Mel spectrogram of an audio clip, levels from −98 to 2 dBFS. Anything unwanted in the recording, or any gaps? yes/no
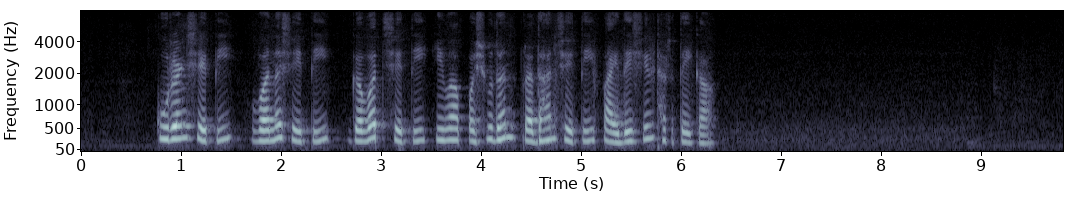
no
